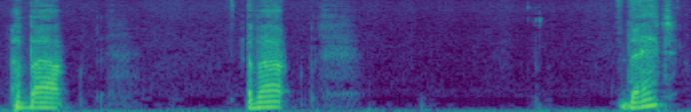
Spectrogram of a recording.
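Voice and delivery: high, halting question with long pauses; faltering. Acted. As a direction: falter nervously over each word. Frightened woman falters over question.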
